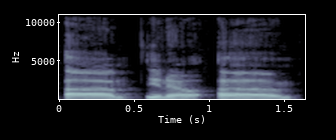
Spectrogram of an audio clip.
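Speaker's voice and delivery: ordinary talk, nothing marked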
